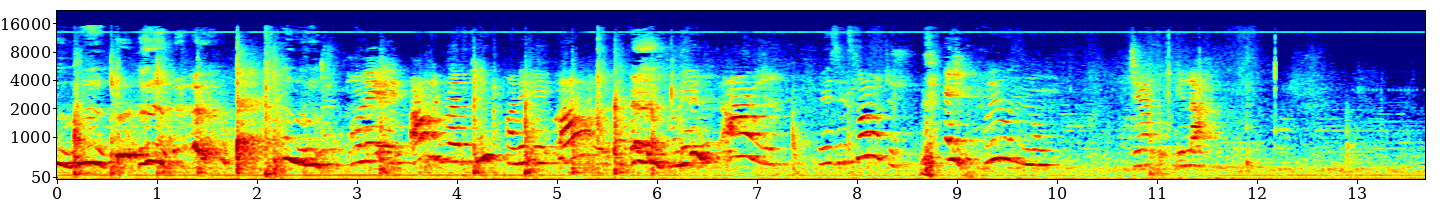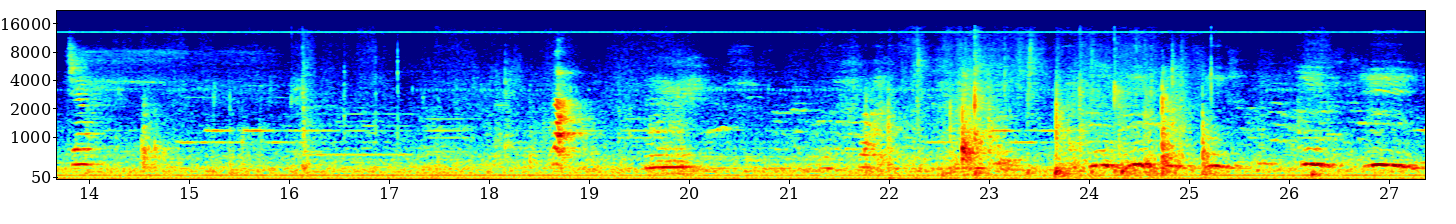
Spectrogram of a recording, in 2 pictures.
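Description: Young children chatter and squeal excitedly close by.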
